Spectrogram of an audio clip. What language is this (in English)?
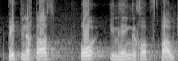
Swiss German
